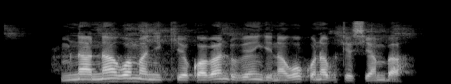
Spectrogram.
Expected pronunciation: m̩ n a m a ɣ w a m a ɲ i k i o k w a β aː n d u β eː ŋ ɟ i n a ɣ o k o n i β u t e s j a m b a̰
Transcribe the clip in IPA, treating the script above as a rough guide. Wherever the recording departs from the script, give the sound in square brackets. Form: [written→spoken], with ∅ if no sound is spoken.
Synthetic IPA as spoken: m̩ n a [m→n] a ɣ w a m a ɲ i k i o k w a β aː n d u β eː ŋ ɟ i n a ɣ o k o n [i→a] β u t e s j a m b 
